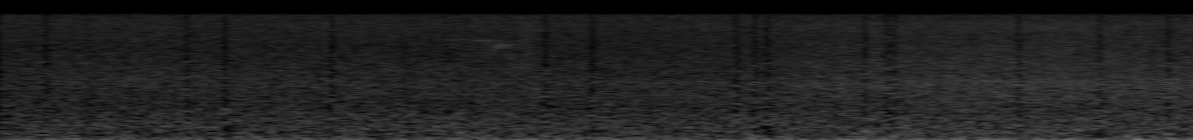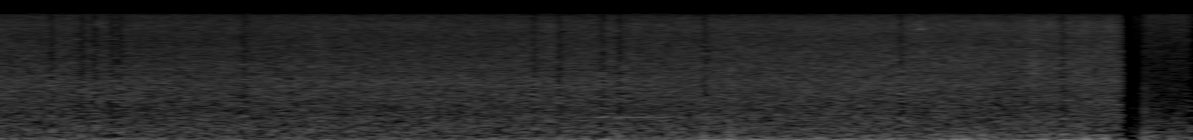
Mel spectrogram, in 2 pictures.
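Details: Only low rumbling wind and rustling noise are heard, with no animal calls. A steady hiss runs throughout, ending in a brief click.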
